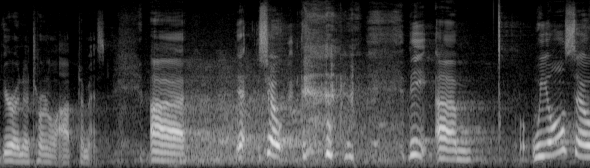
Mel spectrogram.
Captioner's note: laugh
